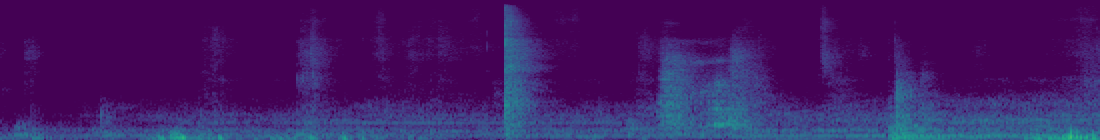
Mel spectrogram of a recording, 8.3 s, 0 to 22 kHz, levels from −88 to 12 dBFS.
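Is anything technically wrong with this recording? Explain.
Yes. A brief stutter is heard at 2.30 to 2.32 s and again at 5.32 to 5.34 s, where about 23 ms of sound plays twice. This comes from overlapping chunks: the audio was handled in 3.0 s blocks, and each block began slightly before the previous one ended.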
